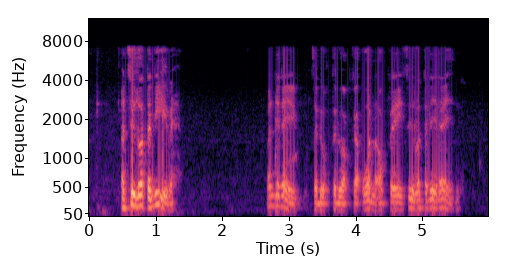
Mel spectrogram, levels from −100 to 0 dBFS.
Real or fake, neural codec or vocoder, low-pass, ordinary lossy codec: real; none; 7.2 kHz; none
